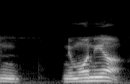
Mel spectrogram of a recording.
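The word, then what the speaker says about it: pneumonia: ये क्या करता है, ये निमोनिया, ई साइलेंट है, ठीक है, निमोनिया को फैलाता है, निमोनिया इससे फैलता है।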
